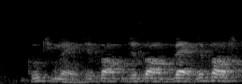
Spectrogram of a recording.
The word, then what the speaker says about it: Gucci Mane: You know, one thing I like about what he said Gucci Mane. He said Gucci right. He said Gucci Mane. Nah, Gucci man.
